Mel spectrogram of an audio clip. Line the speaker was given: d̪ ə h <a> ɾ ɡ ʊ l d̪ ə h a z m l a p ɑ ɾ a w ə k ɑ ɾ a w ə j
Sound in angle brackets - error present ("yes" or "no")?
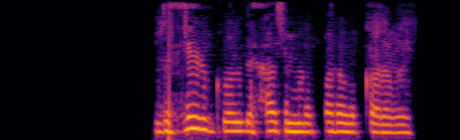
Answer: yes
